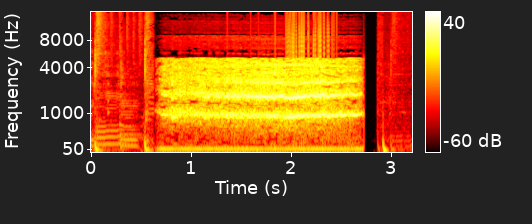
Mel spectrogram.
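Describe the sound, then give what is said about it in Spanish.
A car is floored hard in fifth gear, a loud, steady high-pitched whine and screech holding for about two seconds before cutting off abruptly, with a brief thud right after. “Allá le están metiendo la quinta a fondo.”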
